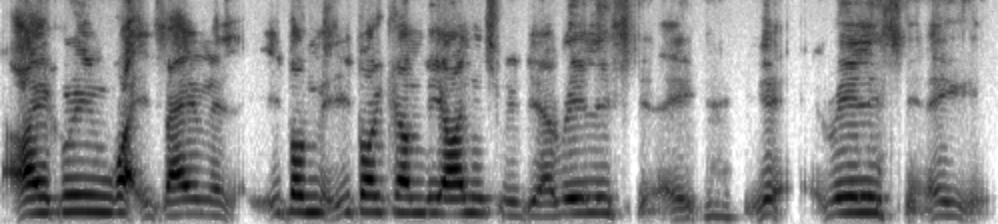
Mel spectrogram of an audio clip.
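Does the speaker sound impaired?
Yes: cerebral palsy; arms affected.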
